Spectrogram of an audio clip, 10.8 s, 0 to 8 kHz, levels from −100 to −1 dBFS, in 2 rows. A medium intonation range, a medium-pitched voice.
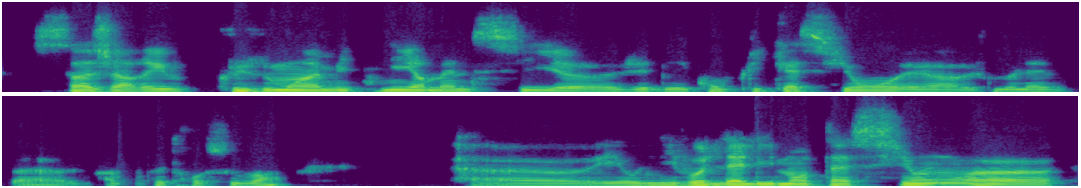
No: average, 3.4 semitones; low, 105 Hz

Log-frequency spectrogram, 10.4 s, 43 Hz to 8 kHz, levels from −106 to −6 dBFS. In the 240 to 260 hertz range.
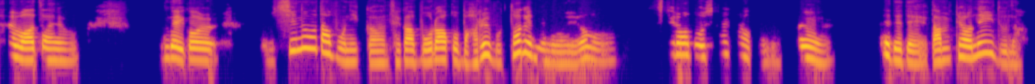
No: high, 200 Hz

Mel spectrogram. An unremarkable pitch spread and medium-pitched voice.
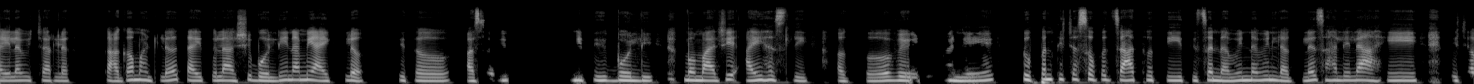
No: narrow, 1.9 semitones; medium, 180 Hz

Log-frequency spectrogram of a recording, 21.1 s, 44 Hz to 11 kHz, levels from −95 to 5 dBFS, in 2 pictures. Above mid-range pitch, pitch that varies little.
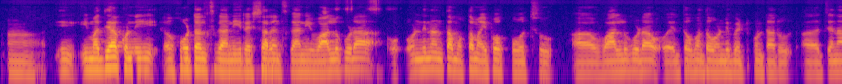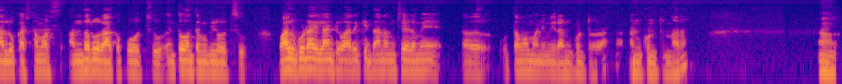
No: low, 105 Hz; narrow, 2.2 semitones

